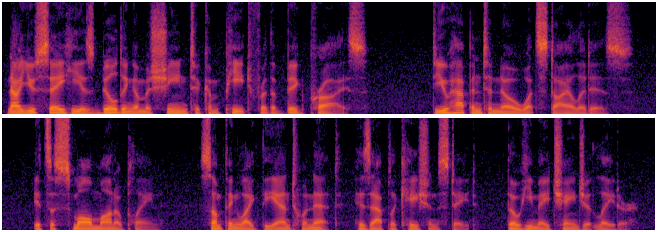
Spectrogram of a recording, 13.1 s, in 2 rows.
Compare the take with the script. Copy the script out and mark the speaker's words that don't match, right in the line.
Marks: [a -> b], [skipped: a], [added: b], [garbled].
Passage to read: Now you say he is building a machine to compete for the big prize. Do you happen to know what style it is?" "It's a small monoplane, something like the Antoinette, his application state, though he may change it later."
Now you say he is building a machine to compete for the big prize. Do you happen to know what style it is?" "It's a small monoplane, something like the Antoinette, his application state, though he may change it later."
